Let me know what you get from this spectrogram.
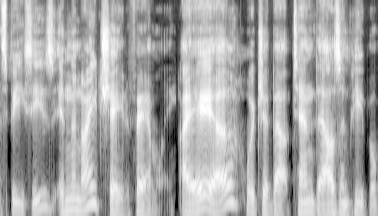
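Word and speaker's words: Aiea: And as for the pronunciation, I'm finding two primary pronunciations, Aeia and Aeia. The years I spent with my wonderful Hawaiian friend makes me lean toward the long E pronunciation, but I'm going with Aeia.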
